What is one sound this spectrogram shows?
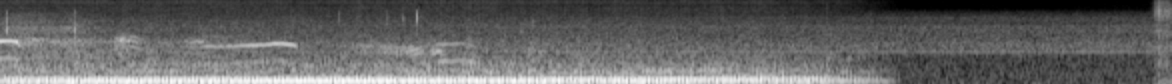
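A forklift engine idles with a low, steady rumble.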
